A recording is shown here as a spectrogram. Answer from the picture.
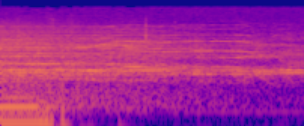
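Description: A held low music chord from the concert's sound system stops about a third of a second in. Faint crowd cheering and voices follow and fade out.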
